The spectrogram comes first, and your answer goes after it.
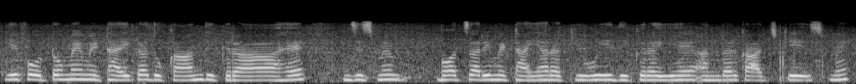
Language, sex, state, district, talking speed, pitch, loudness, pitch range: Hindi, female, Bihar, West Champaran, 155 wpm, 205 Hz, -13 LUFS, 200-220 Hz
